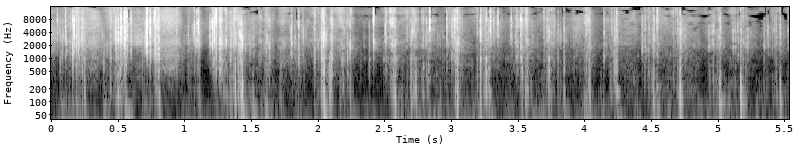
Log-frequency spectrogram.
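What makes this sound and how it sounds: A long, hollow white cylindrical roll, likely rolled paper, is squeezed, scratched and tapped with long fingernails. The result is a rapid, uneven run of crisp crinkling, tearing-like scrapes and soft taps. Each sound has a bright, papery edge and a dull low thump, and dies away at once.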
